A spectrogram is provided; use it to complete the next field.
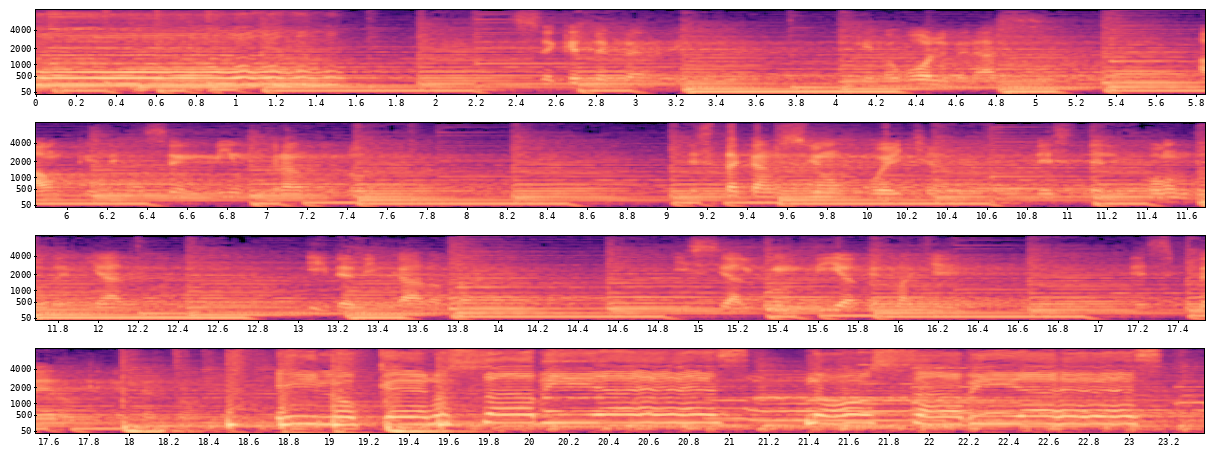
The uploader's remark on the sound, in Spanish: En esta emisión grabada en el patio de la AHS (Asociación Hermanos Saís) de Granma.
